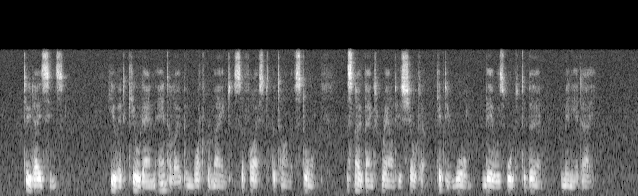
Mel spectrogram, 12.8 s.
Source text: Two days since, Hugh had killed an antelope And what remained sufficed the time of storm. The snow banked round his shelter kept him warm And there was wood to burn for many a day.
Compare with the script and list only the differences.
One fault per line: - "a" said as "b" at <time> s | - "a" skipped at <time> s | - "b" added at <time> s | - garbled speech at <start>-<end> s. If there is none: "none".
none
